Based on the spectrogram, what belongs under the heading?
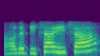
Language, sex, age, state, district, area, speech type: Bengali, female, 45-60, West Bengal, Kolkata, urban, conversation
